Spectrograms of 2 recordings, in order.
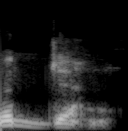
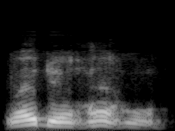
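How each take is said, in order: First: وجهه with unbounced jeem run into ha; swallowed jeem. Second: وجهه with echoed j, then clear h; bounced jeem. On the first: Teacher mimics some students, وجهه without qalqala. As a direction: smudge jeem and h together in وجهه. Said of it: "بعض الأخوة يقولون". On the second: Teacher corrects it, qalqala in وجهه. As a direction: pop the jeem, sound the ha in وجهه. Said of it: "نقلقل الجيم ونظهر الهاء". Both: Shown as a demonstration.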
